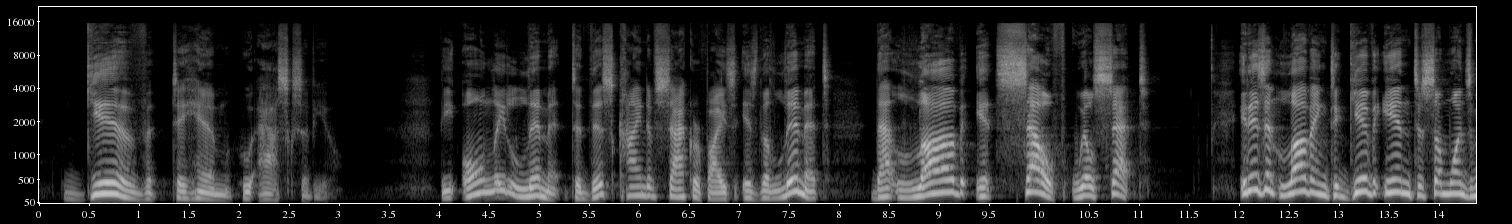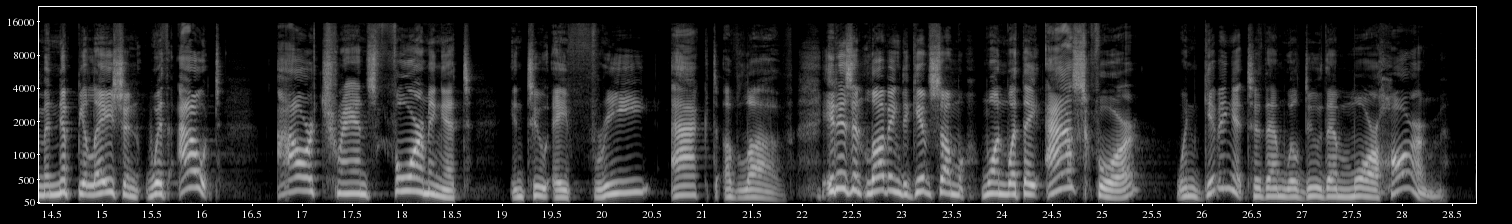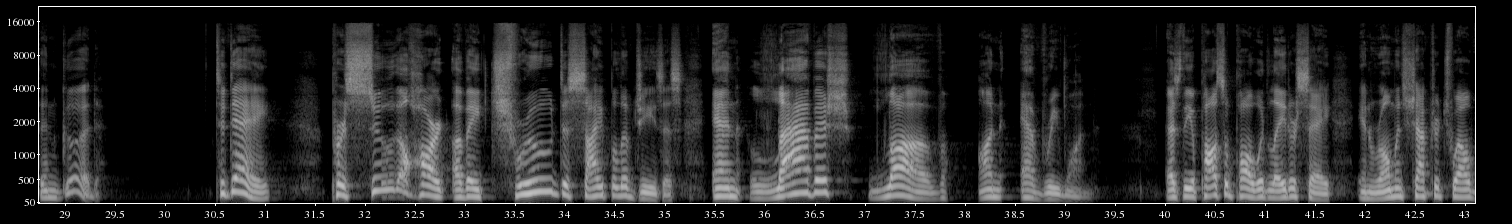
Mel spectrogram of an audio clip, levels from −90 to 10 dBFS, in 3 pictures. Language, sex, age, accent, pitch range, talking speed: English, male, 50-69, American, 145-220 Hz, 125 wpm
